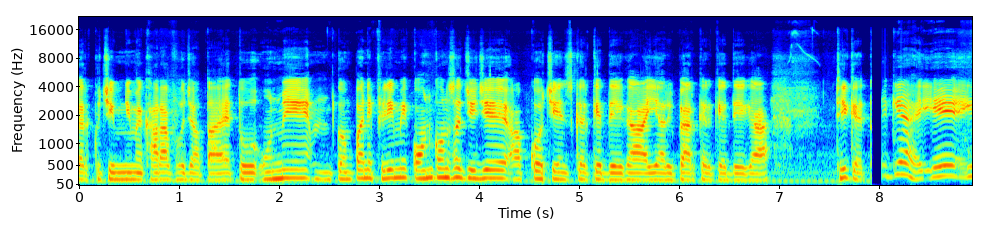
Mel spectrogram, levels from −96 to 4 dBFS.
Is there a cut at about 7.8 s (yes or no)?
yes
